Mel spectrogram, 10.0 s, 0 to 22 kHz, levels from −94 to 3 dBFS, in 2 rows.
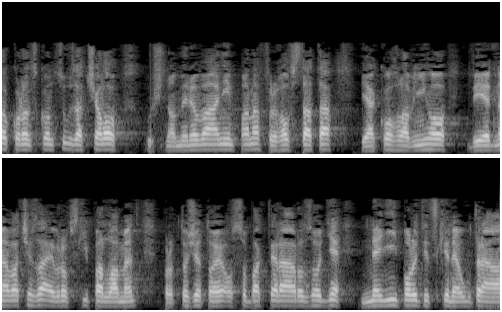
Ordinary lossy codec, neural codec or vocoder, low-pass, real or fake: none; none; 7.2 kHz; real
